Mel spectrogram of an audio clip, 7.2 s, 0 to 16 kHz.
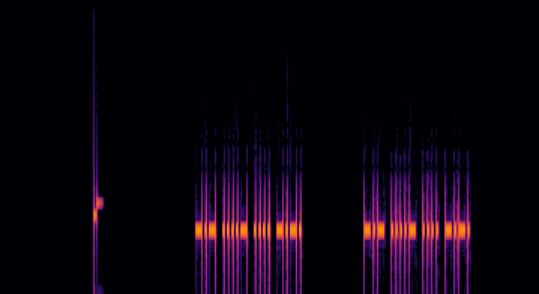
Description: Morse code, heard as a keyed tone, about 40 wpm, 700 Hz. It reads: K4HC K4HC
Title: Easy Call Signs Repeated 2x - 40wpm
